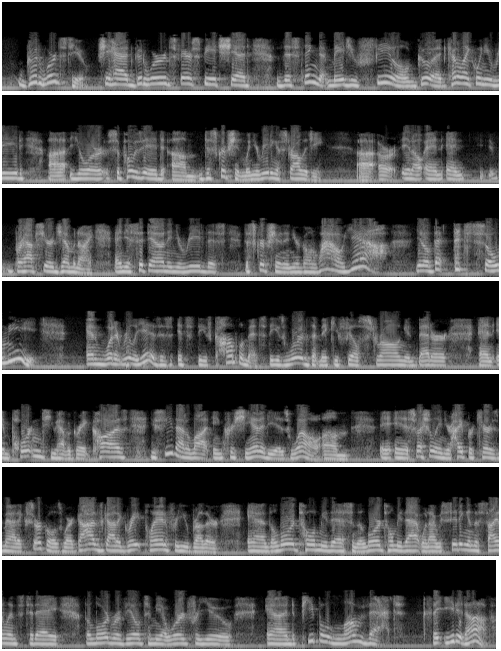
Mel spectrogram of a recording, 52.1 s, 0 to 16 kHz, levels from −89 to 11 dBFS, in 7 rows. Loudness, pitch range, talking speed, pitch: -19 LUFS, 135-175 Hz, 175 wpm, 155 Hz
